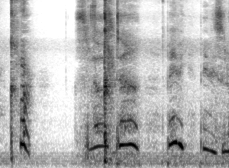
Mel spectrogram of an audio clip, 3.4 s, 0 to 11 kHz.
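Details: Teething baby boy, about day 193, breastfeeding at night: several short coughing, spluttering sounds with gulping in between, as if milk went down the wrong way, while the mother urges him to slow down; cough and choking during feeding.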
